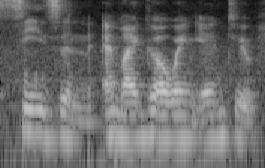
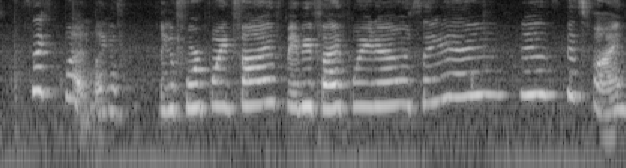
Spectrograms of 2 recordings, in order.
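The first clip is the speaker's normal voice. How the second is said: mock nonchalance; 12 semitones higher than usual. Californian shrugging off quake.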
